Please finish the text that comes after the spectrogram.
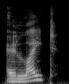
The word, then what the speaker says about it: Alight: and sole owner of the alight garage and he pronounced it with a long I automobile party's touring Wisconsin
